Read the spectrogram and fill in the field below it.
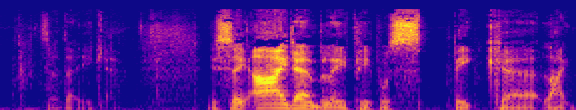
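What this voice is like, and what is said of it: Usual voice. Nothing is said of it.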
